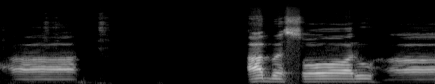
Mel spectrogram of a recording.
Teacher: ہا کو یہاں ایک الف تک کھینچ کر پڑھیں گے کیونکہ یہاں الف مدہ ہو رہا ہے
